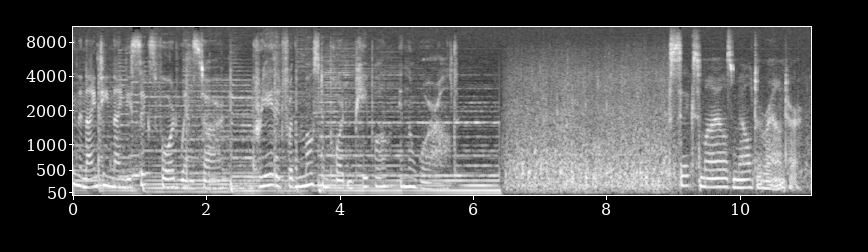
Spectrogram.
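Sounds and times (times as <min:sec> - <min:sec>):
steady rain: 0:06.4 - 0:09.9.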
